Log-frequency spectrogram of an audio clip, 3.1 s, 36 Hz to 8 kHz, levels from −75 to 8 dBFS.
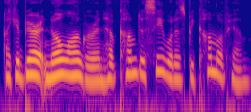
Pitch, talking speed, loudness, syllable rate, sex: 195 Hz, 305 wpm, -17 LUFS, 6.3 syllables/s, female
